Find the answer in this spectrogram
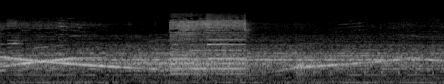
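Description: Emergency vehicle siren wailing, its pitch sweeping slowly up and down, with two wails overlapping and crossing each other. A short hiss sounds about two seconds in.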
